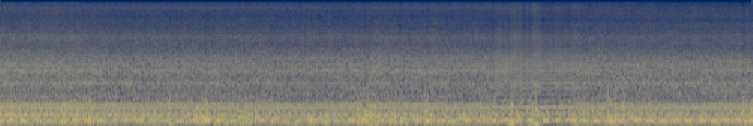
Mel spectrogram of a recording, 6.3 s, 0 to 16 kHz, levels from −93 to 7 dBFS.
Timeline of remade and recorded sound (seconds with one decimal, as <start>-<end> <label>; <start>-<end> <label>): 0.0-4.1 recorded; 4.1-4.8 remade; 4.8-6.3 recorded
